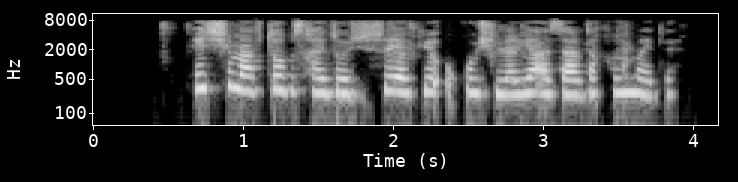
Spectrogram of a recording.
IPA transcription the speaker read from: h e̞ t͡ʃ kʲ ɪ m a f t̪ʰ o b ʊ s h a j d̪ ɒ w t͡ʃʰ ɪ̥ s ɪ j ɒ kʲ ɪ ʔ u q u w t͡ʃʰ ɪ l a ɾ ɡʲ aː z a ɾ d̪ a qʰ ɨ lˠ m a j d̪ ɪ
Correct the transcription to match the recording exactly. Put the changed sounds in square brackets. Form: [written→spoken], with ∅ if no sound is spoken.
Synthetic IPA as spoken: h e̞ t͡ʃ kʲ ɪ m a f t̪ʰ o b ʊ s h a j d̪ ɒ w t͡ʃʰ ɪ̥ s ɪ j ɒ kʲ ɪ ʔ [u→o] q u w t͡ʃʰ ɪ l a ɾ ɡʲ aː z a ɾ d̪ a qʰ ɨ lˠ m a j d̪ ɪ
